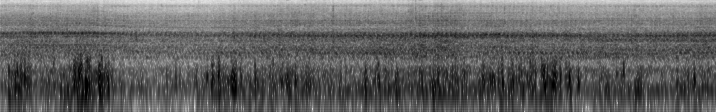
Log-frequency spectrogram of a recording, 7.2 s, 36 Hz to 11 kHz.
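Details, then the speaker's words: Honda Fan 150 motorcycle after oil pump gear reassembly: steady even single-cylinder idle putter with no knock or piston-slap-like rattle heard before the repair; engine noise fixed. "observa que antes ela trelava bastante, né? Como se fosse pistão batendo. Agora aí, ó. Tá aí, zerado."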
